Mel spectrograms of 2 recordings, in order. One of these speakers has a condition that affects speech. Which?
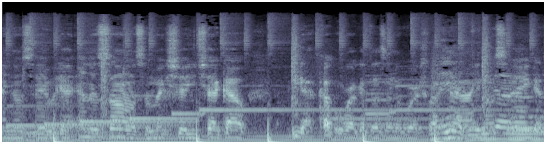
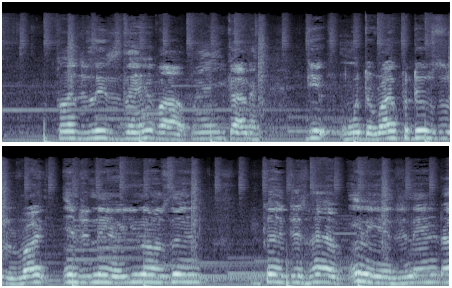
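The second: cerebral palsy; spastic quadriplegic, birth brain bleed from forceps.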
